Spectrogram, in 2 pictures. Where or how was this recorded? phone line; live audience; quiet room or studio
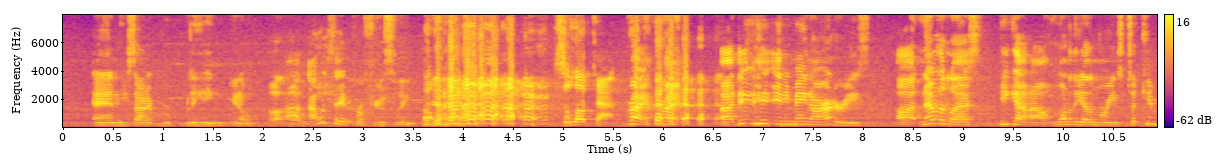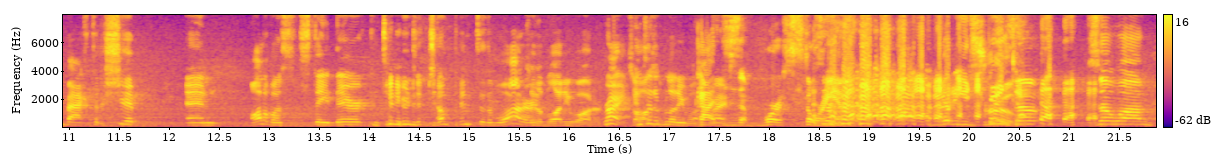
live audience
